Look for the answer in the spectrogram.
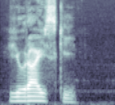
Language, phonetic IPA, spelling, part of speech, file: Polish, [juˈrajsʲci], jurajski, adjective, Pl-jurajski.ogg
